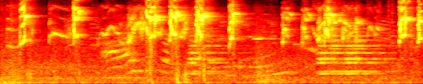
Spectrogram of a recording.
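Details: Split blue Fischer's lovebird pet giving harsh high squawks and chips at irregular intervals, some with a buzzy tonal edge, separated by short gaps.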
